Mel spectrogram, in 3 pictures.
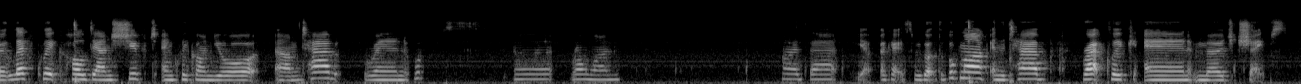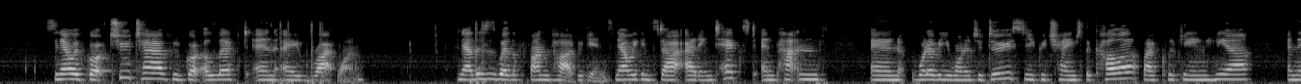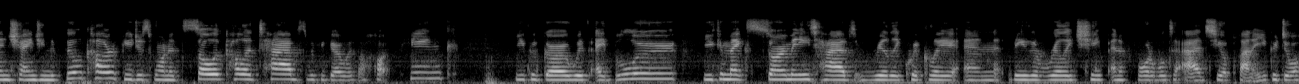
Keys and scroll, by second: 15.8 ctrl+-, 17.8 ctrl+-.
